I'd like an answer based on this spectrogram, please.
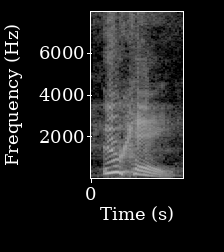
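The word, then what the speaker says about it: οὐχί: the Greek terms, but it's ouche, but it's spelled O-U-C-H-I. So a hillbilly pronunciation of that would be ouchie.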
